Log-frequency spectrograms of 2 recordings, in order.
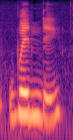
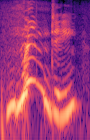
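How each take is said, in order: First: Said in the usual way. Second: "Wendy?" asked with a high, rising, doubtful lilt; "Wendy?" pitched up and drawn into a query; puzzled question. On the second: Real, not acted. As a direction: question the name "Wendy?" as if unsure it's right. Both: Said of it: "Okay, sorry".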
